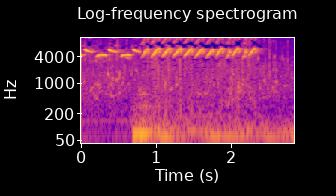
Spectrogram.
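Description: A white-eye sings high, thin slurred whistles, then a fast run of sharp repeated notes about six per second, over a low background rumble.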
